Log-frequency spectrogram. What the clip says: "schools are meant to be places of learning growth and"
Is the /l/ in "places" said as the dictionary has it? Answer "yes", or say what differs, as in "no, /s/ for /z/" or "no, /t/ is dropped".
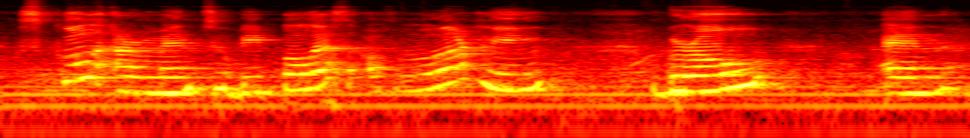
no, /l/ is dropped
